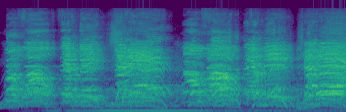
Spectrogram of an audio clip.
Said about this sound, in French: Ah, il n'y a rien d'autre qui me chatouille autant les tympans que d'entendre des Franco-Ontariens crier pour une cause qu'ils tiennent à cœur.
